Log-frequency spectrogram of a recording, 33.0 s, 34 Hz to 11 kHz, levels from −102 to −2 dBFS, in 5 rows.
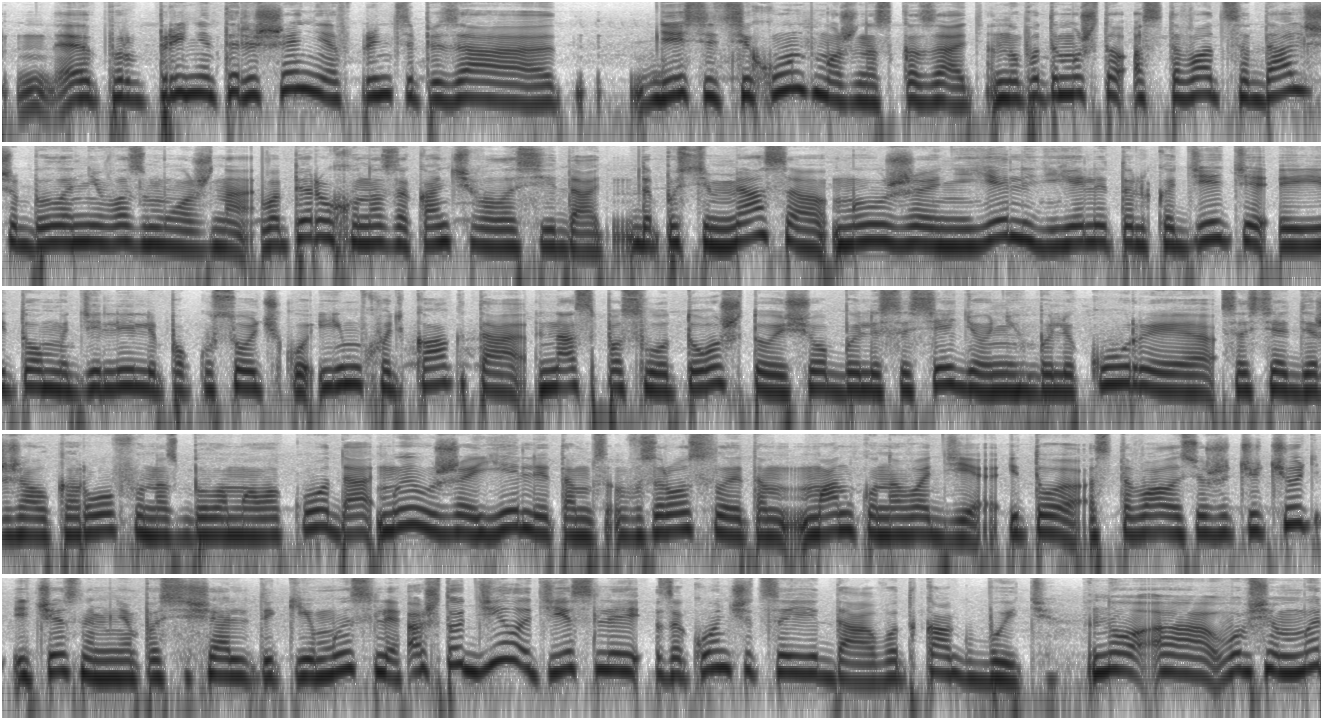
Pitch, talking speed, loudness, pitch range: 195 Hz, 165 wpm, -23 LUFS, 180-225 Hz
